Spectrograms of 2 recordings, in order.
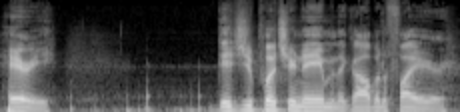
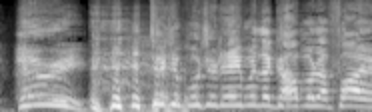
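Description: First: It is said in a calm, quiet voice. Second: It is screamed in an angry, loud voice.

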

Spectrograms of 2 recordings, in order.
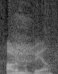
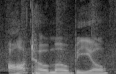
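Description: First: It is said quickly. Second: It is said at normal speed.

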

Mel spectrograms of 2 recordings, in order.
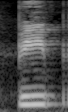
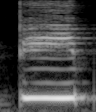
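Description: First: The beep is short and clipped. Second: The beep is drawn out and long. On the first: It stands for a Morse code dot. "beep is one" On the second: It stands for a Morse code dash. "beep is the dash"

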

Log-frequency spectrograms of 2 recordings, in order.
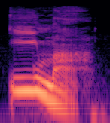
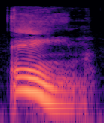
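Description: First: The word is said as two syllables. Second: The word is said as one syllable. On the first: This is the modern pronunciation. "now in the modern Hebrew we pronounce it Ema" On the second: This is the ancient pronunciation. "back then it would be pronounced Aim"

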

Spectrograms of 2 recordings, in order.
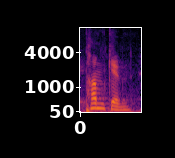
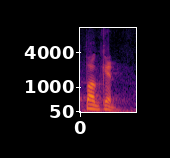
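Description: First: The first syllable ends with an M sound. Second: The first syllable ends with an N sound. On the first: This is how it is said outside Trinidad. "we don't say pumpkin" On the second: This is how it is said in Trinidad. "We say pumpkin. ... with an N"

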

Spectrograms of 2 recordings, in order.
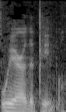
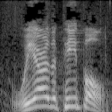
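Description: First: It is said calmly and quietly. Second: It is said loudly and forcefully.

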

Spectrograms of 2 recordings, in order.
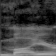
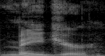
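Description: First: The name is said like 'Meyer', without a J. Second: The name is said like 'Major', with a J. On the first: This is thought to be the original pronunciation. "I think it's Meyer originally" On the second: Some people pronounce it this way. "some of them pronounce it Major"

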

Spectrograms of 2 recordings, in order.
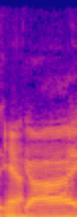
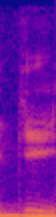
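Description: First: The name is said like the word guy. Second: The name is said like the word gee. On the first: This is how it is said before learning better. The speaker calls it wrong. "Americans, pronounce it Guy until they reach a certain age" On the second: This is how it is meant to be said. The speaker calls it right. "they realize it should be"

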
